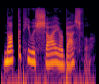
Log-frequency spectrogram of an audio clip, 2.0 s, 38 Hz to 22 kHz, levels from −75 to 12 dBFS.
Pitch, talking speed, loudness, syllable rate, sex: 195 Hz, 210 wpm, -16 LUFS, 4.4 syllables/s, female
